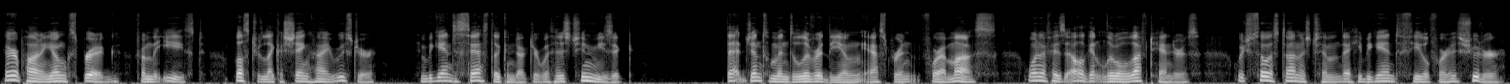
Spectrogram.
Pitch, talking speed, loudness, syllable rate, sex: 130 Hz, 200 wpm, -19 LUFS, 6.1 syllables/s, male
